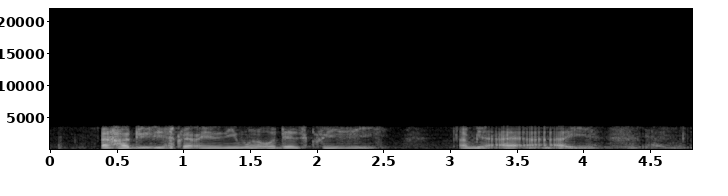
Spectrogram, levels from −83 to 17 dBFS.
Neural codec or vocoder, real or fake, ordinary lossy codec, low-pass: codec, 16 kHz, 16 kbps, FunCodec, trained on Chinese and English, 50 frames a second; fake; none; 3.6 kHz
